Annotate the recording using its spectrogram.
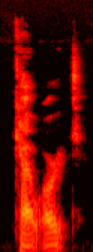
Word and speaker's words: Cowart: February 6th, 2020, she dropped off her boyfriend, Jason Roberts, at his residence on Cowart Road in Plant City. I'm probably pronouncing that incorrectly. Cowart. C-O-W-A-R-T. Cowart, yeah.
